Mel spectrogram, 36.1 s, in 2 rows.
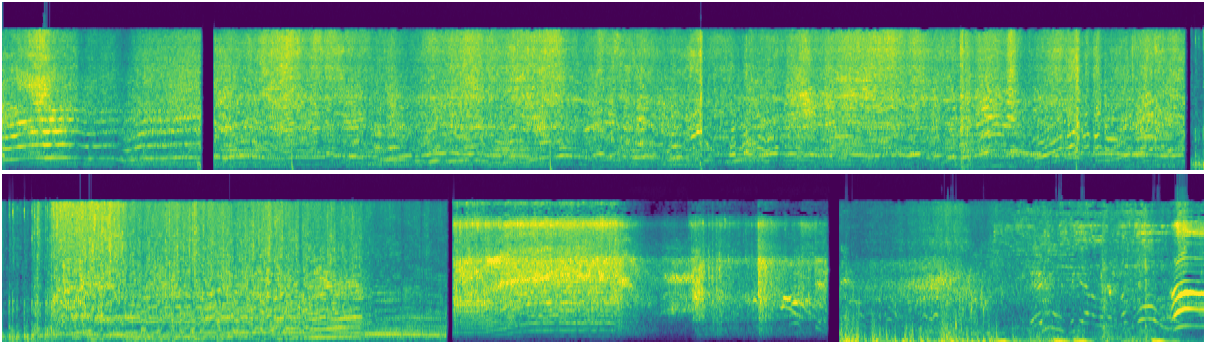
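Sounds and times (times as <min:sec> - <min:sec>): car engine revving: 0:00.0 - 0:27.3, 0:30.6 - 0:35.6
car engines revving: 0:00.0 - 0:27.7, 0:30.6 - 0:35.7.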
